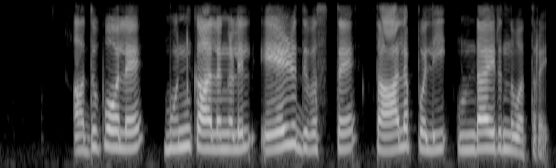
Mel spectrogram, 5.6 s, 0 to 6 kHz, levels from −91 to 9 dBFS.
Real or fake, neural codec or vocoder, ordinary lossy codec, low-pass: real; none; none; 5.4 kHz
